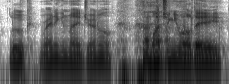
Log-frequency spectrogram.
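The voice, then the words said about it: Imitates another person's voice. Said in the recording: “That wasn't a bad impression.”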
